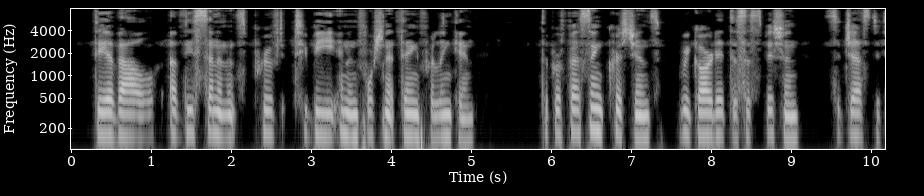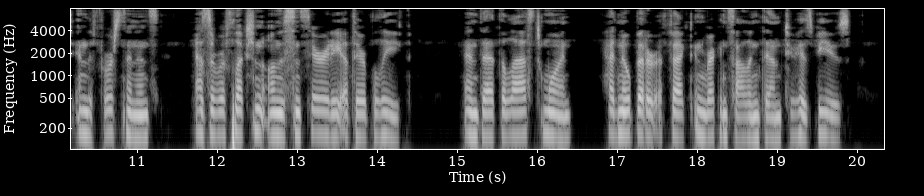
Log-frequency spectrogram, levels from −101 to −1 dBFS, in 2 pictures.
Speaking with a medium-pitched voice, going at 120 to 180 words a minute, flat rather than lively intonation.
Yes: medium, 160 Hz; average, 140 wpm; narrow, 1.7 semitones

